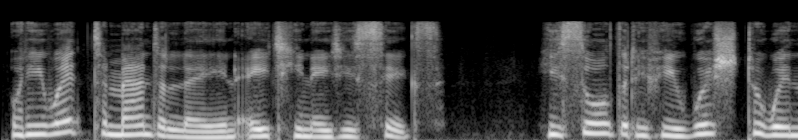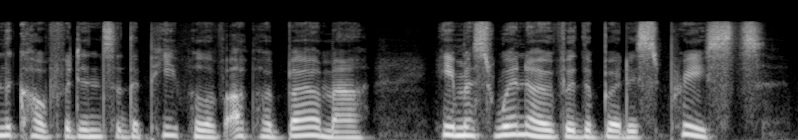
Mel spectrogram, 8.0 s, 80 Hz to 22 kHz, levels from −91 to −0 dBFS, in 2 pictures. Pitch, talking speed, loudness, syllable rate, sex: 205 Hz, 240 wpm, -17 LUFS, 6.3 syllables/s, female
